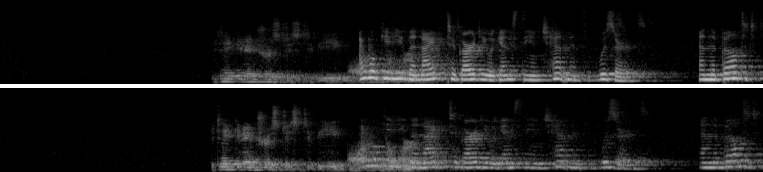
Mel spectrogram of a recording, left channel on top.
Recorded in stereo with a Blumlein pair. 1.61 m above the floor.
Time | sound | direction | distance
2.1 | a man speaking | 60° right | 4 m
3.6 | a woman speaking | 40° left | 0.9 m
